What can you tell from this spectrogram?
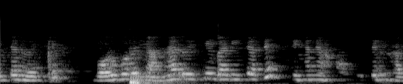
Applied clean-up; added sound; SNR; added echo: classical method WPE with log-MMSE.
